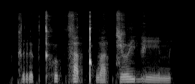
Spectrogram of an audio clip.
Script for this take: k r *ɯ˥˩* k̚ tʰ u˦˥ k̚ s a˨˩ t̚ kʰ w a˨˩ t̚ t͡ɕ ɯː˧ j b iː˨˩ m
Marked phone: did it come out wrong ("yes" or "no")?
yes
